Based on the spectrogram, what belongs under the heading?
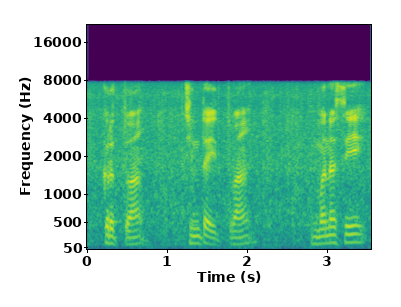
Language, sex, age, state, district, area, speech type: Sanskrit, male, 18-30, Karnataka, Uttara Kannada, rural, spontaneous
